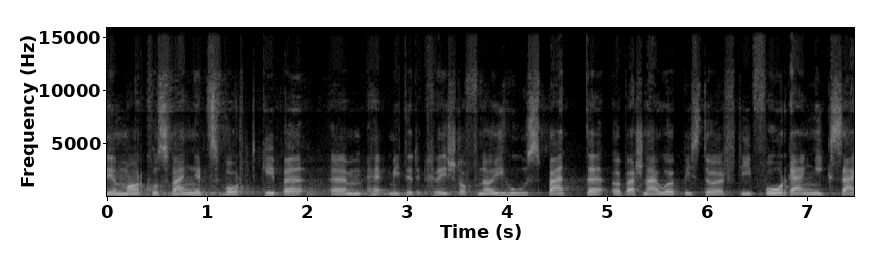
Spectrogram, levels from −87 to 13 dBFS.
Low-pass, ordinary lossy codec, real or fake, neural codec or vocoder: 14.4 kHz; Opus, 32 kbps; fake; vocoder, 44.1 kHz, 128 mel bands, Pupu-Vocoder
